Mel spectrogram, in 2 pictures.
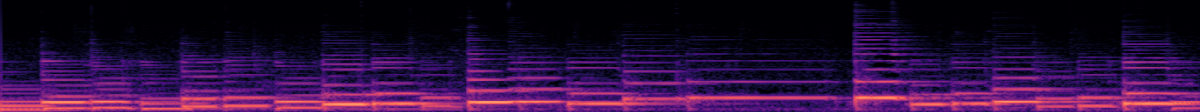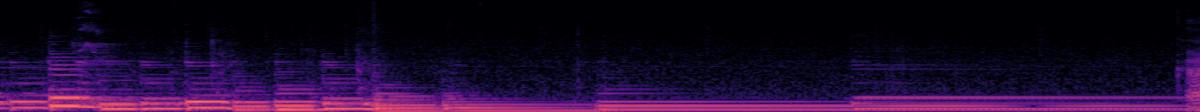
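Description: Clean-toned archtop electric guitar playing a quick single-note line up and back down a major triad with leading-tone notes pulling into the chord tones. About eight seconds in it slows to a few longer notes, and a chord is left ringing and fading near the end.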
